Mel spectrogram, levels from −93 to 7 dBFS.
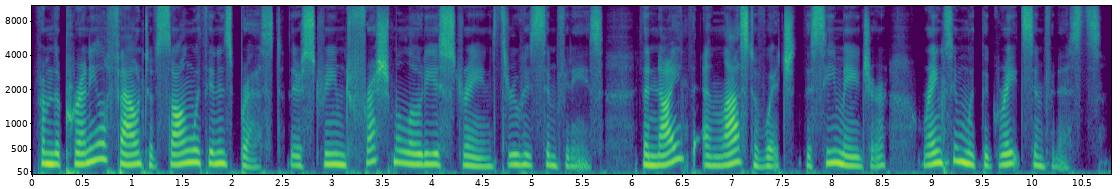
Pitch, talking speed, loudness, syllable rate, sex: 195 Hz, 180 wpm, -16 LUFS, 4.5 syllables/s, female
